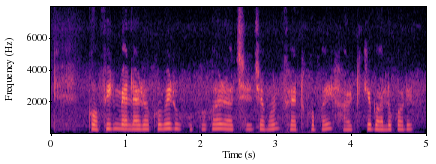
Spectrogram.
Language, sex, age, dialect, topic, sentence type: Bengali, female, 18-24, Western, agriculture, statement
